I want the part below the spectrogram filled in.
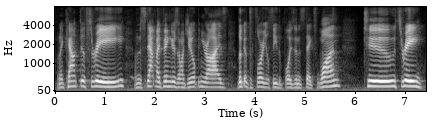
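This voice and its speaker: A man working as a stage hypnotist in a live show, giving deliberate, commanding countdowns and repeated suggestions. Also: on the high side, vocal fry. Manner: shouts excited commands to start the action.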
